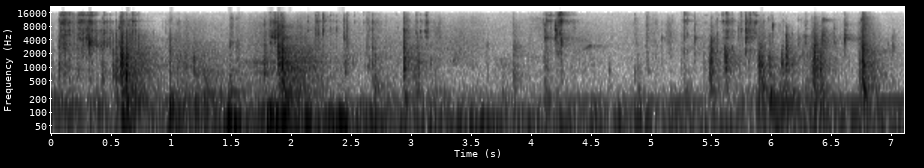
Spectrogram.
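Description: Keys jangle in a series of bright metallic clinks, followed by the clunk and creak of an apartment door being unlocked and pushed open, with no talking.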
